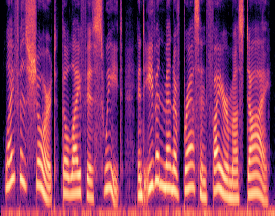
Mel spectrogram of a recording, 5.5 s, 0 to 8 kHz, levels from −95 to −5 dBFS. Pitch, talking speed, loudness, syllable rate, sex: 235 Hz, 175 wpm, -15 LUFS, 3.4 syllables/s, female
